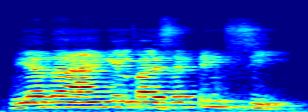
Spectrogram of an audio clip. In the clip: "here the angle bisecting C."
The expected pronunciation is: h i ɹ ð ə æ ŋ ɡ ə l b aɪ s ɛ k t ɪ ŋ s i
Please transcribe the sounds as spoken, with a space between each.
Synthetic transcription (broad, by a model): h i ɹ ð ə æ ŋ ɡ ə l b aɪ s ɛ t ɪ ŋ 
